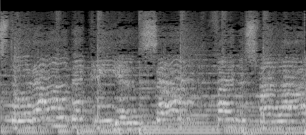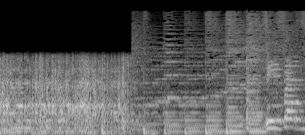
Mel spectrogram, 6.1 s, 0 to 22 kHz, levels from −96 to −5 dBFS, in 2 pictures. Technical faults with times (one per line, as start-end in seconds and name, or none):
3.05-4.43 call bitrate drop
